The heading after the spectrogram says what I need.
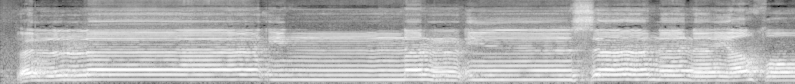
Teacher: Kalla innal insana la yatgha. Kalla konsisten pada dua dengung. Innal dengung, insan pun dengung.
